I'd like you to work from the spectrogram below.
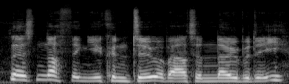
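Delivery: a lightly weepy character voice; weeping. Acted. A nobody despairing to Mister Happy, lightly weepy. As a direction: mourn it through tears. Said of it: "wept the person".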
